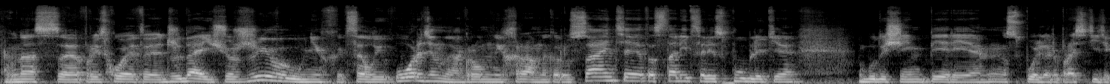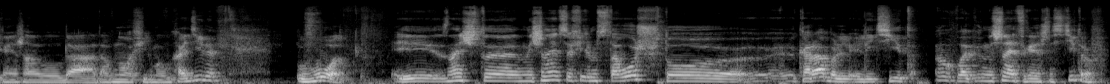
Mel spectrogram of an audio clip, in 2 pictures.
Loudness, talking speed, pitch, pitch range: -21 LUFS, 115 wpm, 125 Hz, 115-150 Hz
